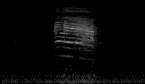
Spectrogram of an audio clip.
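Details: A single loud, grating jeer from a Blue Jay, the kind said to announce its arrival and departure, lasting under half a second between near-silent stretches.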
